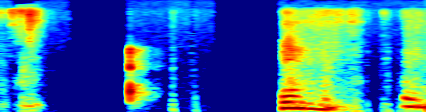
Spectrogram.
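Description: Brief, indistinct snatches of voices from a meeting room, heard through a video-call microphone and cut off into dead silence between them. There is a short blip about half a second in and a louder burst of voice near the end.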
